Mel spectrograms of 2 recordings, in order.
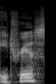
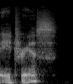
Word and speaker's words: Atreus: So Phil, who designed it, pronounces it Atreus, so we pronounce it Atreus.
